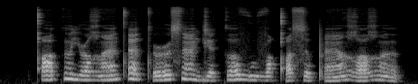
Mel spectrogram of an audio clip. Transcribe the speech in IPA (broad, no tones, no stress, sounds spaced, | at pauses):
qʼ ʌ k ə̃ j ə˞ ʁ æ̃ tʼ æ tʼ ə˞ s æ̃ ɡʲ æ k ʌ v u v ʌ qʼ ə s ə pʼ æ̃ ʁ ʌ ʁ ə̃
